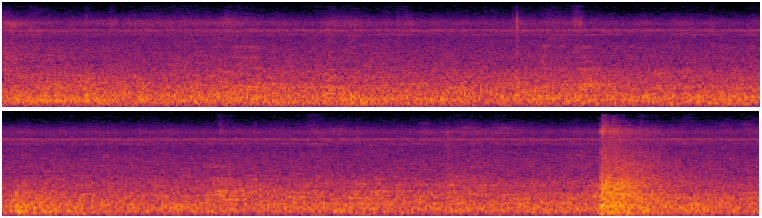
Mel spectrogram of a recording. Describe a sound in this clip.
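Two grapplers scuff and shift their bodies on a foam mat.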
